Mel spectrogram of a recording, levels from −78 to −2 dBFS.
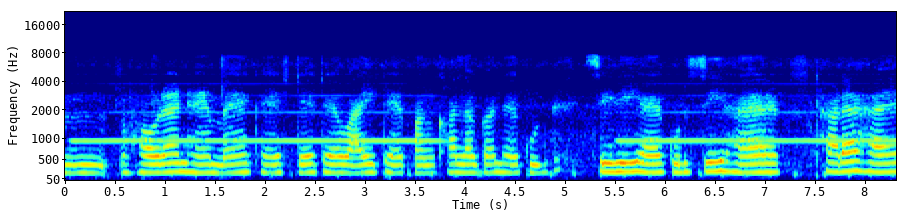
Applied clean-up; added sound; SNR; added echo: none; Wind instrument, woodwind instrument; 13 dB; none.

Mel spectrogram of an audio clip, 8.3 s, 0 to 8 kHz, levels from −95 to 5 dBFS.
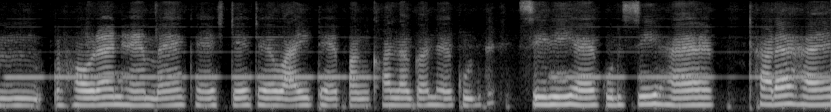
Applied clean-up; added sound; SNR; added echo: neural mask model RNNoise.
